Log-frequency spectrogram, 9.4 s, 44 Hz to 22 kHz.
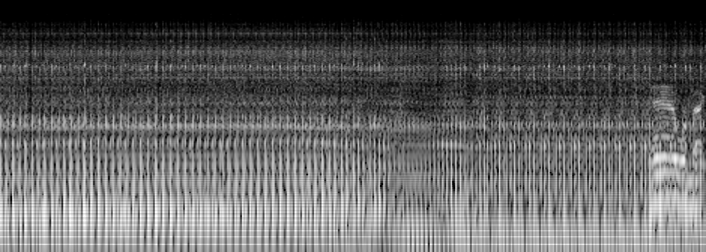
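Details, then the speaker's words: Microcosm H76 twin model engine after valve lapping and new rings, odd noise persisting: a lumpy, lopsided buzz as one cylinder drops out and it runs on one. Valve clearances were unchanged. "back down to one cylinder wonderful isn't that great guys it runs perfect"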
